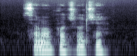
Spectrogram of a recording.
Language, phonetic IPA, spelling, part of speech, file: Polish, [ˌsãmɔpɔˈt͡ʃut͡ɕɛ], samopoczucie, noun, LL-Q809 (pol)-samopoczucie.wav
